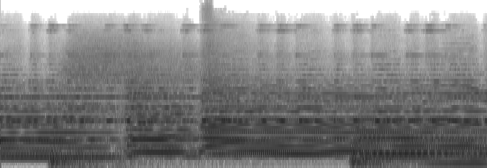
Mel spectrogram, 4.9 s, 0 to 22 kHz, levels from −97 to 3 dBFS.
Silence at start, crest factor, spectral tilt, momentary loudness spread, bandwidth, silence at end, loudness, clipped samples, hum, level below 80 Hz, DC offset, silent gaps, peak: 0 s; 12 dB; -4.5 dB/octave; 3 LU; 17.5 kHz; 0 s; -17 LUFS; under 0.1%; none; -46 dBFS; under 0.1%; none; -4 dBFS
